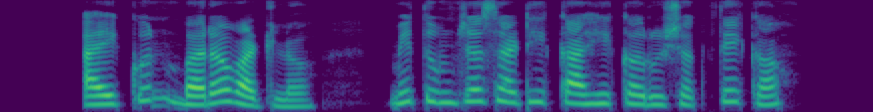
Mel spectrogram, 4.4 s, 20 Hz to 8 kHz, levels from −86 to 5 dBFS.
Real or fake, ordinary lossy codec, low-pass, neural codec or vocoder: real; none; none; none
